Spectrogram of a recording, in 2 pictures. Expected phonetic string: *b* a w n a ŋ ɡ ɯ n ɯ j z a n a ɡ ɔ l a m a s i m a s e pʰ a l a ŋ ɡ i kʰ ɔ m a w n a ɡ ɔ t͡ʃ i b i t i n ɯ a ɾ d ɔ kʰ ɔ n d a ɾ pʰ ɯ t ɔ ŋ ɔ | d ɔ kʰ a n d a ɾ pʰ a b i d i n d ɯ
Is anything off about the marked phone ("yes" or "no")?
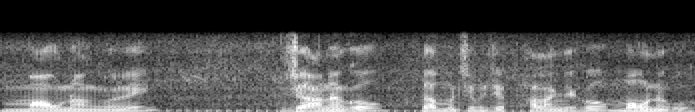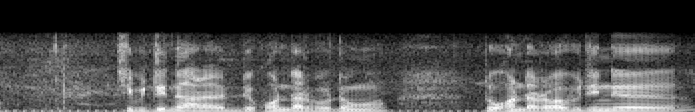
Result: yes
